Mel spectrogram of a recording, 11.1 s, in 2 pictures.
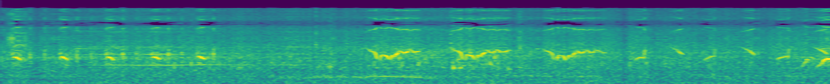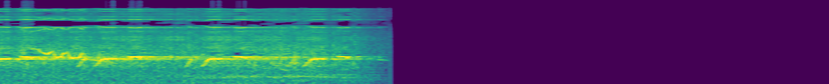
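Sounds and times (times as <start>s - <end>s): songbirds chirping: 0.0s - 8.2s
bird whistled note: 0.4s - 4.0s.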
